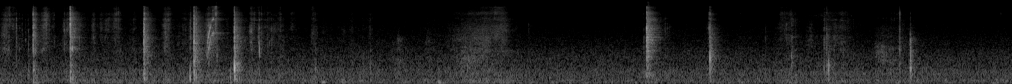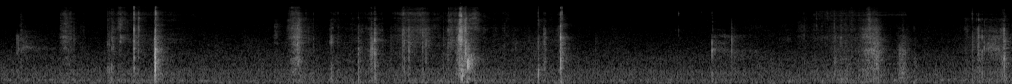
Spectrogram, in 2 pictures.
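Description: Tarot cards handled and shuffled before a draw, a scattered series of sharp, crisp clicks and flicks of card stock, close and fairly quiet, with no voices.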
